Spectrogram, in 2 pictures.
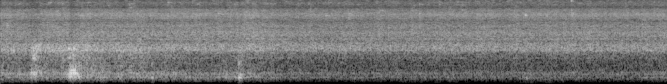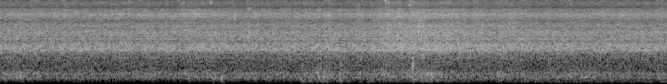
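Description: Steady rain falling, an even hiss, with a few louder irregular splashes or knocks in the first two seconds or so.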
